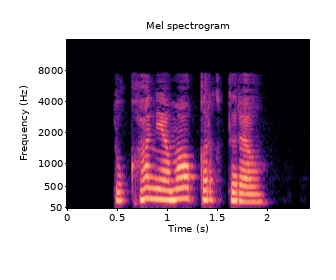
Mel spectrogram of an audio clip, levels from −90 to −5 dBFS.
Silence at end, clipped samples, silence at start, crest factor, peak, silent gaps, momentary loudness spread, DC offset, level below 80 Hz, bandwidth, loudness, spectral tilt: 0.45 s; under 0.1%; 0.5 s; 16 dB; -4 dBFS; none; 13 LU; under 0.1%; -60 dBFS; 7.8 kHz; -19 LUFS; -7 dB/octave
